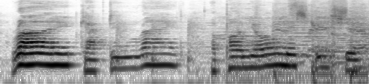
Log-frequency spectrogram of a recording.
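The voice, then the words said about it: Sings a few bars, nasal voice. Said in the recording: “In my nasal voice?”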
